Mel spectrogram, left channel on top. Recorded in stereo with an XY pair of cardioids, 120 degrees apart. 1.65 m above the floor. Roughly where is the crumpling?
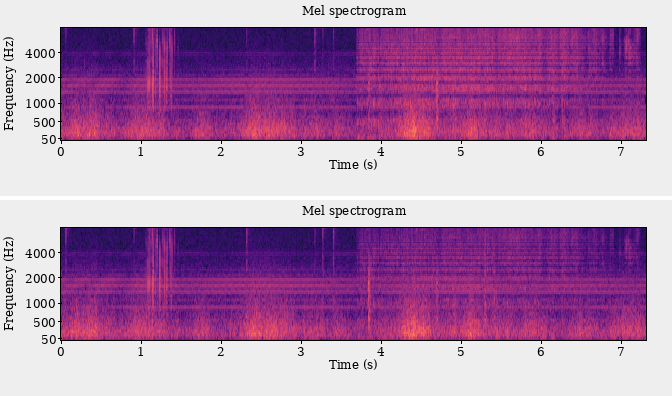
Ahead left.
